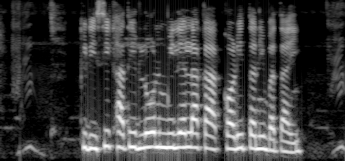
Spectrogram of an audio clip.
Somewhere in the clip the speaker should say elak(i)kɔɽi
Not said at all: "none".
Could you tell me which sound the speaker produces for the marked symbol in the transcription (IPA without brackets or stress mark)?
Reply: a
